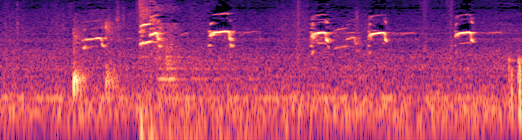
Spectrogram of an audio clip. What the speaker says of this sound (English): Damn bird.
